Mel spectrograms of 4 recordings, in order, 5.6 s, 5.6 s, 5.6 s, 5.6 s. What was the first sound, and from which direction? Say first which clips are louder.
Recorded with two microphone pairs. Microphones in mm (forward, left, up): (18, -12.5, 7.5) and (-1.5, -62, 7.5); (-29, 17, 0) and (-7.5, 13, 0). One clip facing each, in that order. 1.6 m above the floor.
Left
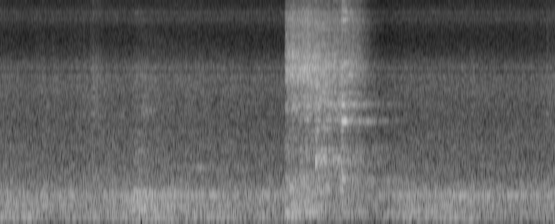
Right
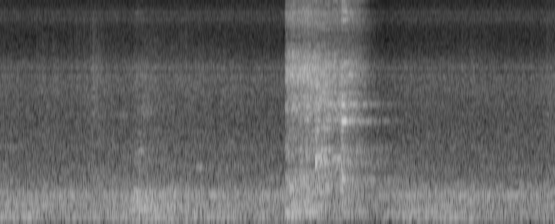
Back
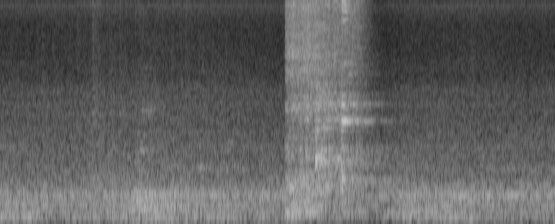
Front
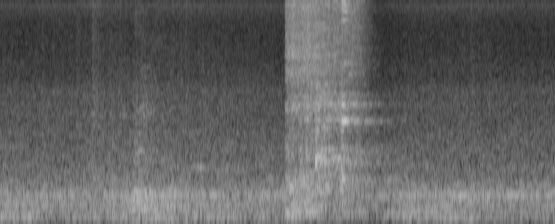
A child speaking: even, front 2 dB; 5° right.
